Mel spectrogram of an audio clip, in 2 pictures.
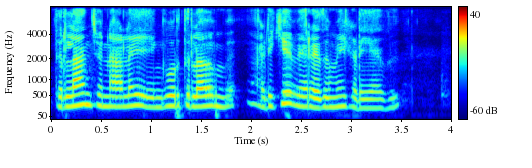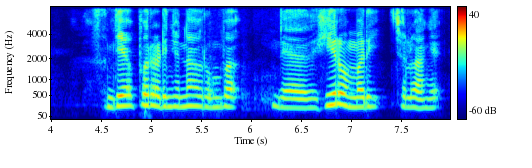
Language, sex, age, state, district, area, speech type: Tamil, female, 30-45, Tamil Nadu, Thoothukudi, rural, spontaneous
